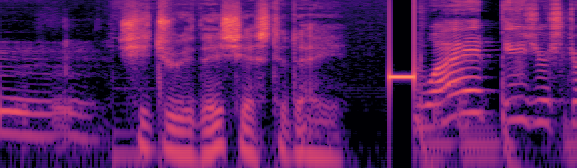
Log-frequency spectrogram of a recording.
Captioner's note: beep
